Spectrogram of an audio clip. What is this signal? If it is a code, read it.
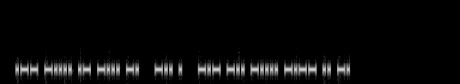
Morse code, heard as a keyed tone, about 52 wpm, 700 Hz. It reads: W6ABN DE KD6YIN
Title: USA Callsign DE Callsign 50wpm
